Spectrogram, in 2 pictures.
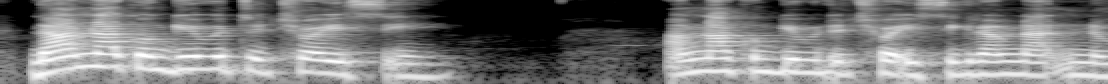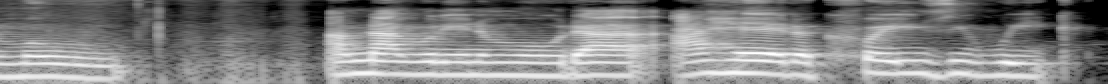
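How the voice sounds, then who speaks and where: A woman in her forties chatting live with her viewers, bluntly and profanely talking back to commenters. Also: medium pitch. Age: 40s. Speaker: livestream host. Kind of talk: casual livestream chat with viewers.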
